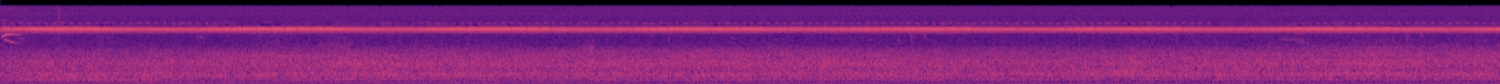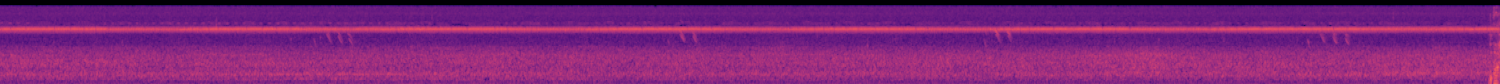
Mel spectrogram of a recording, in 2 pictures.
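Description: Steady chorus of crickets, one continuous high-pitched trill that never breaks, over a soft background rush.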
